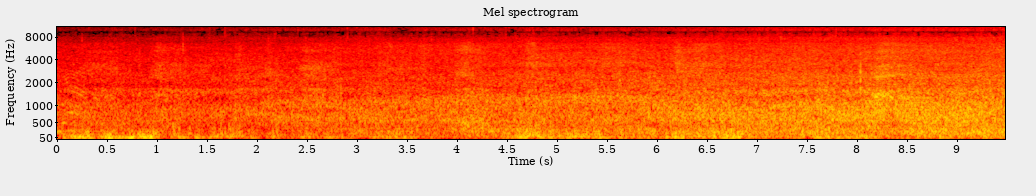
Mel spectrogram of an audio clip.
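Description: Floodwater rushes through an unusually swollen creek, a dense, steady roar close by with wind buffeting the microphone and no talk.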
